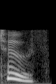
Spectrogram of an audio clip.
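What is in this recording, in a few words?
"tooth", English, us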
